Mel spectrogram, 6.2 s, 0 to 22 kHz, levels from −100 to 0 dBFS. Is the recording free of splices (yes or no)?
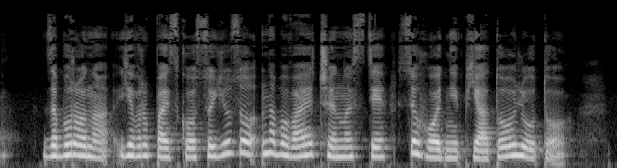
no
